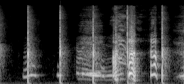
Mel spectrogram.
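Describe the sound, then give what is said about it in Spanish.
A second round of applause: a handful of sharp, loud hand claps, about five spaced irregularly across the moment, with a voice talking or laughing in between them. “Segundo aplauso, claro.”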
